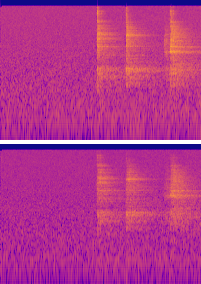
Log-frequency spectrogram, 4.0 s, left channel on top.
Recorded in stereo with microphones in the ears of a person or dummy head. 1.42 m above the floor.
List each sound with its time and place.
1.9 s cutlery clinking: 30° left (ahead or behind), 5.5 m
